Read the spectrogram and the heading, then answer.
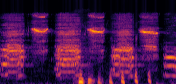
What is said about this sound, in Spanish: Y bueno, es un burro, pero qué ritmo, ¿eh? Fijaros. Y a, y a, y a, y oh.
